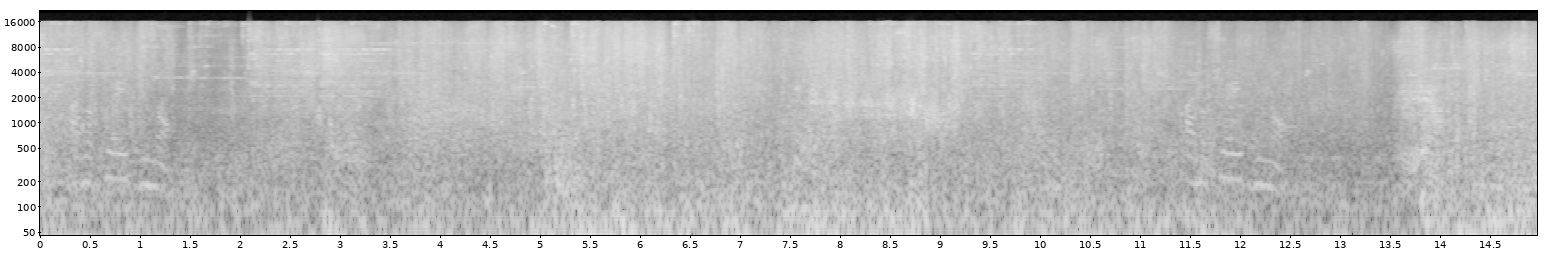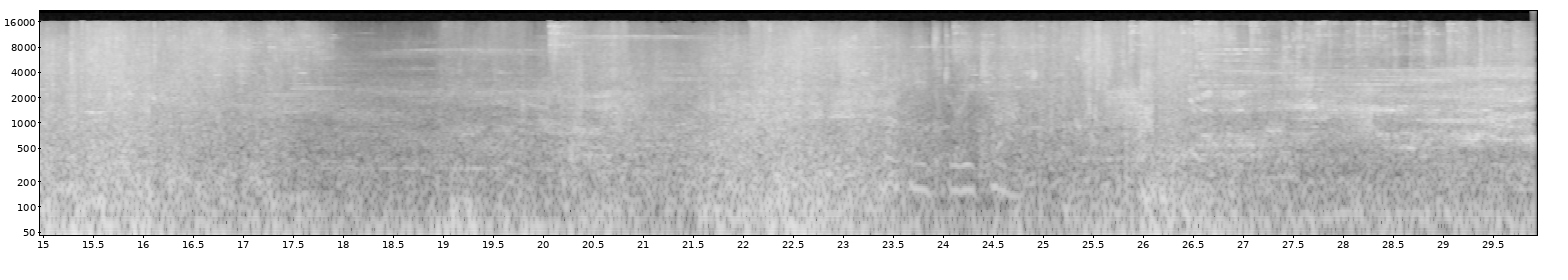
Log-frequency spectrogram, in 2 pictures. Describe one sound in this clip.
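Weapons hit and slash against monsters over and over.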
